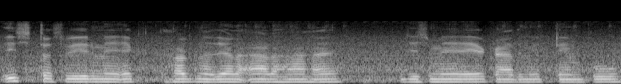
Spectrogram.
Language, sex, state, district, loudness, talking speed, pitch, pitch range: Hindi, male, Bihar, West Champaran, -14 LUFS, 135 wpm, 120 Hz, 120-125 Hz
